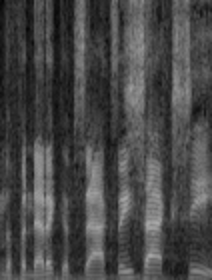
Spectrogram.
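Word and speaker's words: Sachse: pronunciation the phonetic of saxi saxi because it doesn't necessarily look like the way you'd expect it to be pronounced s a c a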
